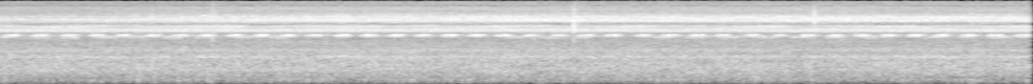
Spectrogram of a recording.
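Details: Dense insect chorus near a fire, layered high continuous trills over a rapid regular chirping beat, with only a couple of soft crackling pops from the flames.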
